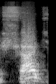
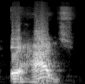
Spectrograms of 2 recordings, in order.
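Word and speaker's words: אחד: o termo que aparece o termo é é Chad né mas a pronúncia é errad né significa uma unidade composta ou seja uma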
